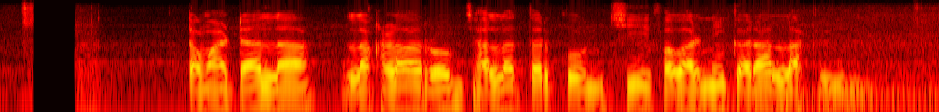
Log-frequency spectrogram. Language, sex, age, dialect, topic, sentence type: Marathi, male, 18-24, Varhadi, agriculture, question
